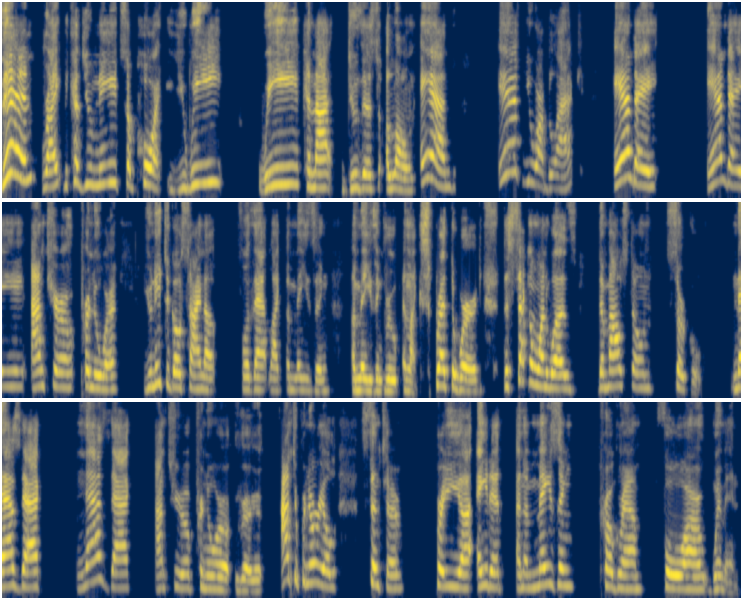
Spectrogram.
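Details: Adult woman, self-described stutterer; stuttering.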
